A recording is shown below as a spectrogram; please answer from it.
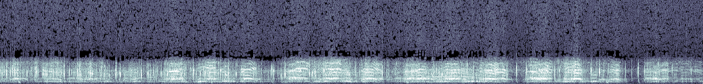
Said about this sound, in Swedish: Länge lever Dubček, skriker folket här.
